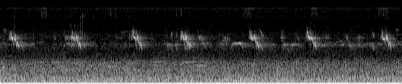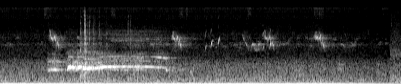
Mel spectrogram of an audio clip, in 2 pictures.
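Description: Small birds chirp in short, repeated calls.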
